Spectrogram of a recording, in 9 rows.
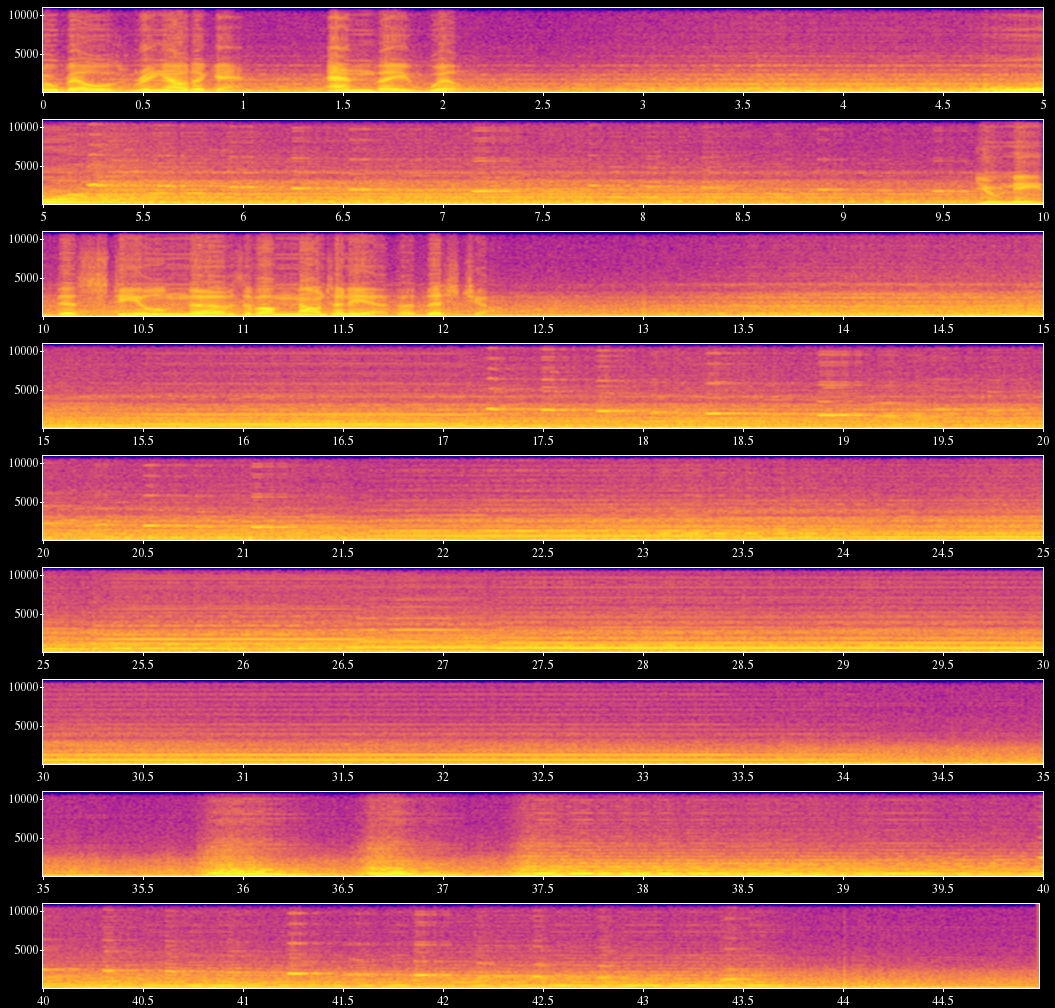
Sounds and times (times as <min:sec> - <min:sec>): Music: 0:00.0 - 0:44.9
Outside, urban or manmade: 0:00.0 - 0:44.9.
